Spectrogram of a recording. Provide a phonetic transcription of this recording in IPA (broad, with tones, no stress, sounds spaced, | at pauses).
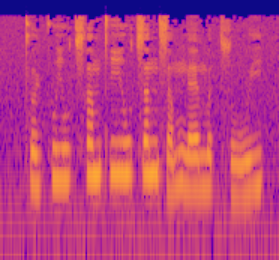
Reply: t̪ʰ ɵ˨ ɥ kʷʰ iː˧ w t͡sʰ ɐ˥ m t̪ʰ iː˥ w t͡s ɐ˥ n s ɐ˨˥ m ŋ ɛː˨˧ m ɵ˧ t̚ s uː˨˥ j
